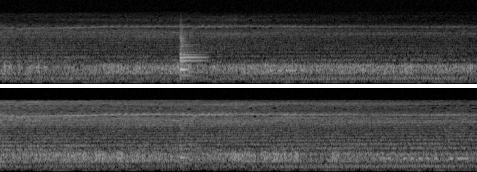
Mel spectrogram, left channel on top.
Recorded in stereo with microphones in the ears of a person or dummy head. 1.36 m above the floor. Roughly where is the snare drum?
Left.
